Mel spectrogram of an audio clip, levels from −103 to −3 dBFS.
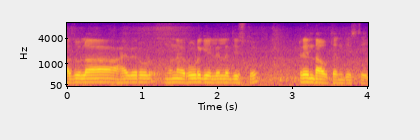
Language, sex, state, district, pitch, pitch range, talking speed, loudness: Marathi, male, Maharashtra, Mumbai Suburban, 125 Hz, 120-130 Hz, 150 wpm, -15 LUFS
